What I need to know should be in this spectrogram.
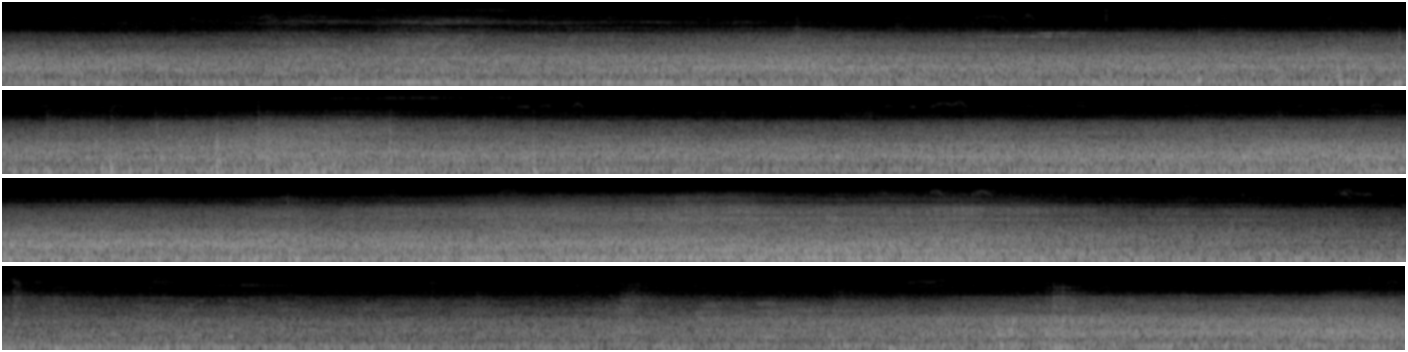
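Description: City traffic hums steadily along a nearby road.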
